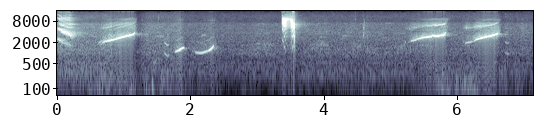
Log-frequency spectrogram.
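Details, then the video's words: Indian ringneck parakeet, a pet bird, giving clear rising whistles in pairs, each sweeping steadily upward, with a couple of short looping chirps and a brief harsh burst between the pairs. "Beautiful Ringneck Parrot Talking | Natural Talking & Chirping Sounds"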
